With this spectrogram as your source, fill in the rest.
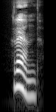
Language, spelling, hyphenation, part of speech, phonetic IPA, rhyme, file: Hungarian, rend, rend, noun, [ˈrɛnd], -ɛnd, Hu-rend.ogg
- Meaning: 1. order (the state of being well-arranged) 2. order (conformity with law or decorum; freedom from disturbance; general tranquillity; public quiet)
